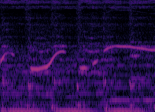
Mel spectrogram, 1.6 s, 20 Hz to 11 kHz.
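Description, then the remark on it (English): The droid R2-D2 (Artu) chirps and warbles in short electronic beeps as it is asked to sing, with bright whistling tones sliding up and down in a quick musical phrase. Fairly loud, with no voices. “Just get your circuits buzzing, a mere half dozen will do. If you could get them ringing, then we'd all will be singing with you.”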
